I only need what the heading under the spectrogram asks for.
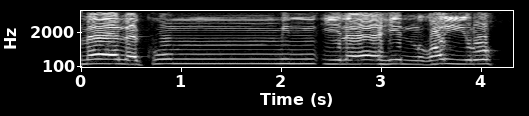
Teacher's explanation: العلامة الإدغام هنا عندنا العلامة الميم الأولانية معلهاش أي حركة والميم الثانية مشددة فعلامة ان الاولى ادغمت الثانية فهديها غنة حركتين. هنطق ميم واحدة مشددة هديها غنة حركتين.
